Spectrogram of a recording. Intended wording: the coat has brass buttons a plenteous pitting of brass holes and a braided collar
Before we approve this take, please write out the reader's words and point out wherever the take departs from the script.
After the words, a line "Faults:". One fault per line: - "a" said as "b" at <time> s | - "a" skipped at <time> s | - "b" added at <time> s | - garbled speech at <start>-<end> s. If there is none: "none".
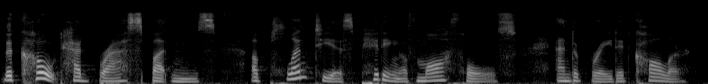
the coat had brass buttons a plenteous pitting of moth holes and a braided collar
Faults:
- "has" said as "had" at 0.6 s
- "brass" said as "moth" at 4.2 s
